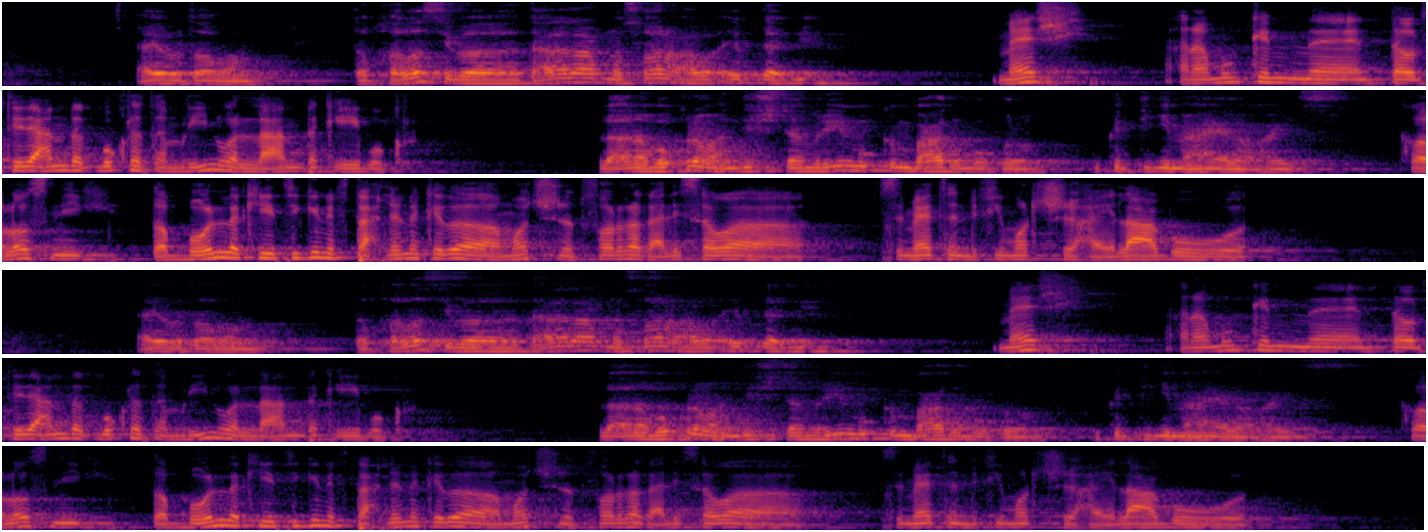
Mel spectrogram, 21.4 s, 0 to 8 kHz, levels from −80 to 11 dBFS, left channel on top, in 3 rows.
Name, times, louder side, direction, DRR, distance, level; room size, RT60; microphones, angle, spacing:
voice 1, 0.7-1.3 1.8-4.2 10.1-12.3 12.7-13.8, left 3 dB, 80° left, 4 dB, 1.3 m, -27 dB
voice 2, 5.0-5.4 5.9-9.2 14.1-18.3 18.6-20.5, left 3 dB, 60° left, 16 dB, 0.8 m, -27 dB
20.0 x 17.5 x 9.0 m, 1.3 s
head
